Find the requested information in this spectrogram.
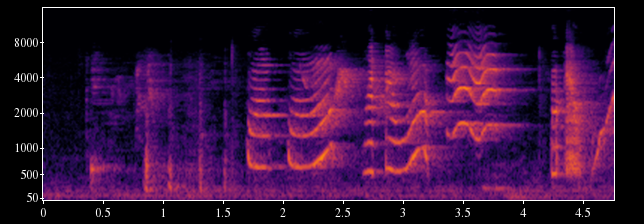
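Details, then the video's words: Indoor talking parakeet known for saying "mummy papa": a string of wavering, speech-like harmonic syllables that rise and fall, preceded by soft clicks and ending in a higher, brighter note. "mummy papa bolne wala mitthu || parrot love sound"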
